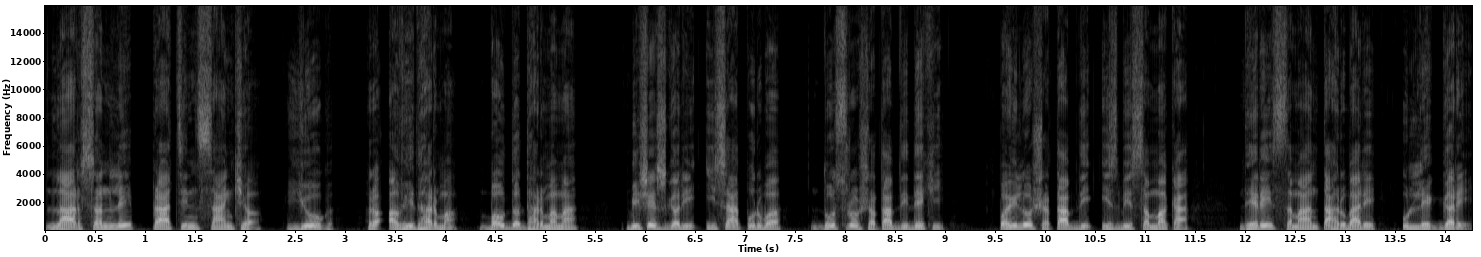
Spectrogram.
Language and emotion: Nepali, neutral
